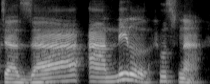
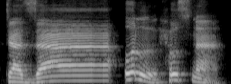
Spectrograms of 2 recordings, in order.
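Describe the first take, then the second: First: The word jaza ends in an 'an' sound. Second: The word jaza ends in a 'u' sound. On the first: "saya cara membacanya" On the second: "yang lain itu membacanya"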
